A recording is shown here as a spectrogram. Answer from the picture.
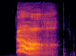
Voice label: pain, combine soldier; hl2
